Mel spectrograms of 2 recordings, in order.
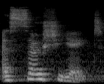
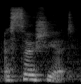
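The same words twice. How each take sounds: First: The word has the verb form's vowel shade. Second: The word has the noun form's vowel shade. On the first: It is used as a verb. "So you hear that's pronounced associate" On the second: It is used as a noun. "there's a little varying shade there"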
